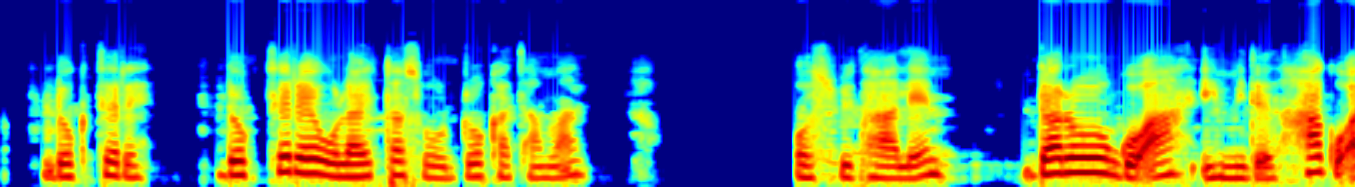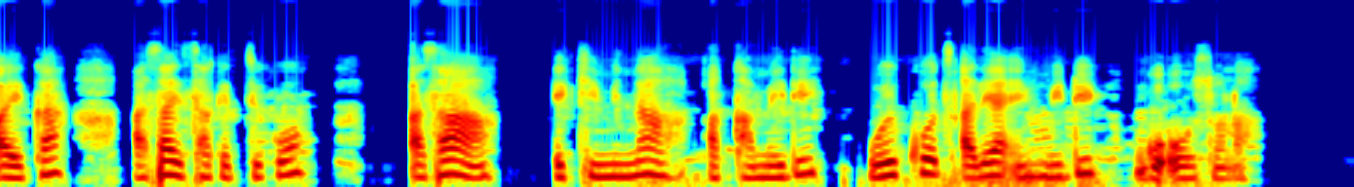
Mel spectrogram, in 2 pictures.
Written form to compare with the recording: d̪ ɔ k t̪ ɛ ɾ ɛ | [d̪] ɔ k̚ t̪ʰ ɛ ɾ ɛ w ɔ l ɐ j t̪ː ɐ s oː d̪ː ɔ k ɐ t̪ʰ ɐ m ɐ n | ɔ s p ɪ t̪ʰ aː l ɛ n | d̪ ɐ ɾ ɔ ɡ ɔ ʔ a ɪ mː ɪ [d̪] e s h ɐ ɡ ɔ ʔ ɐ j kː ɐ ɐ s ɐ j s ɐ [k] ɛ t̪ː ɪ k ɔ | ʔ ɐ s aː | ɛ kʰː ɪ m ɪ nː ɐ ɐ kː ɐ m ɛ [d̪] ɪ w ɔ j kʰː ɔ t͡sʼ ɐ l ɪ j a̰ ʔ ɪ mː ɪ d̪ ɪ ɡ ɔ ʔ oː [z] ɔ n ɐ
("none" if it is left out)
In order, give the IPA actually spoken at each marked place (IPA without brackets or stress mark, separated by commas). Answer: d̪, d̪, k, d̪, s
